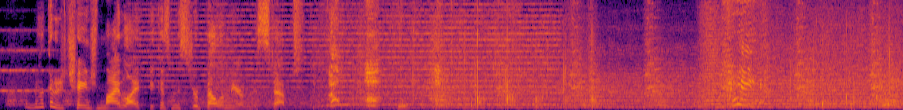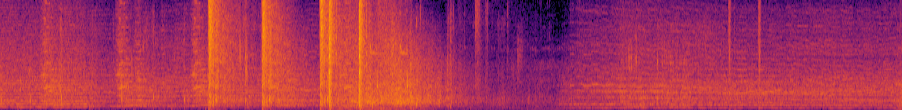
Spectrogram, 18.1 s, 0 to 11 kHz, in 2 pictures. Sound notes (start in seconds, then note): 3.2 Eleanor gasping; 11.0 gunshots popping; 14.4 dramatic music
